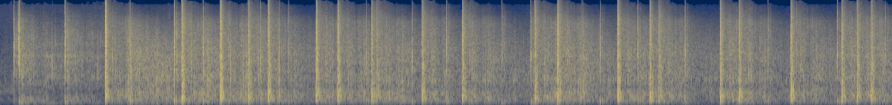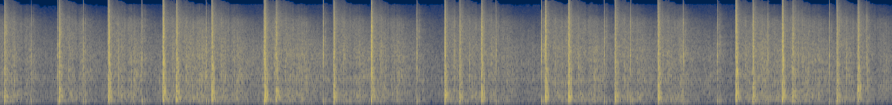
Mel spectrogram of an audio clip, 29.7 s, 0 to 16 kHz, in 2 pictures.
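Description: A 200-shot compound firework cake firing a steady barrage: shells launching from its tubes and report shells bursting with sharp bangs, two or three a second, without letup.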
